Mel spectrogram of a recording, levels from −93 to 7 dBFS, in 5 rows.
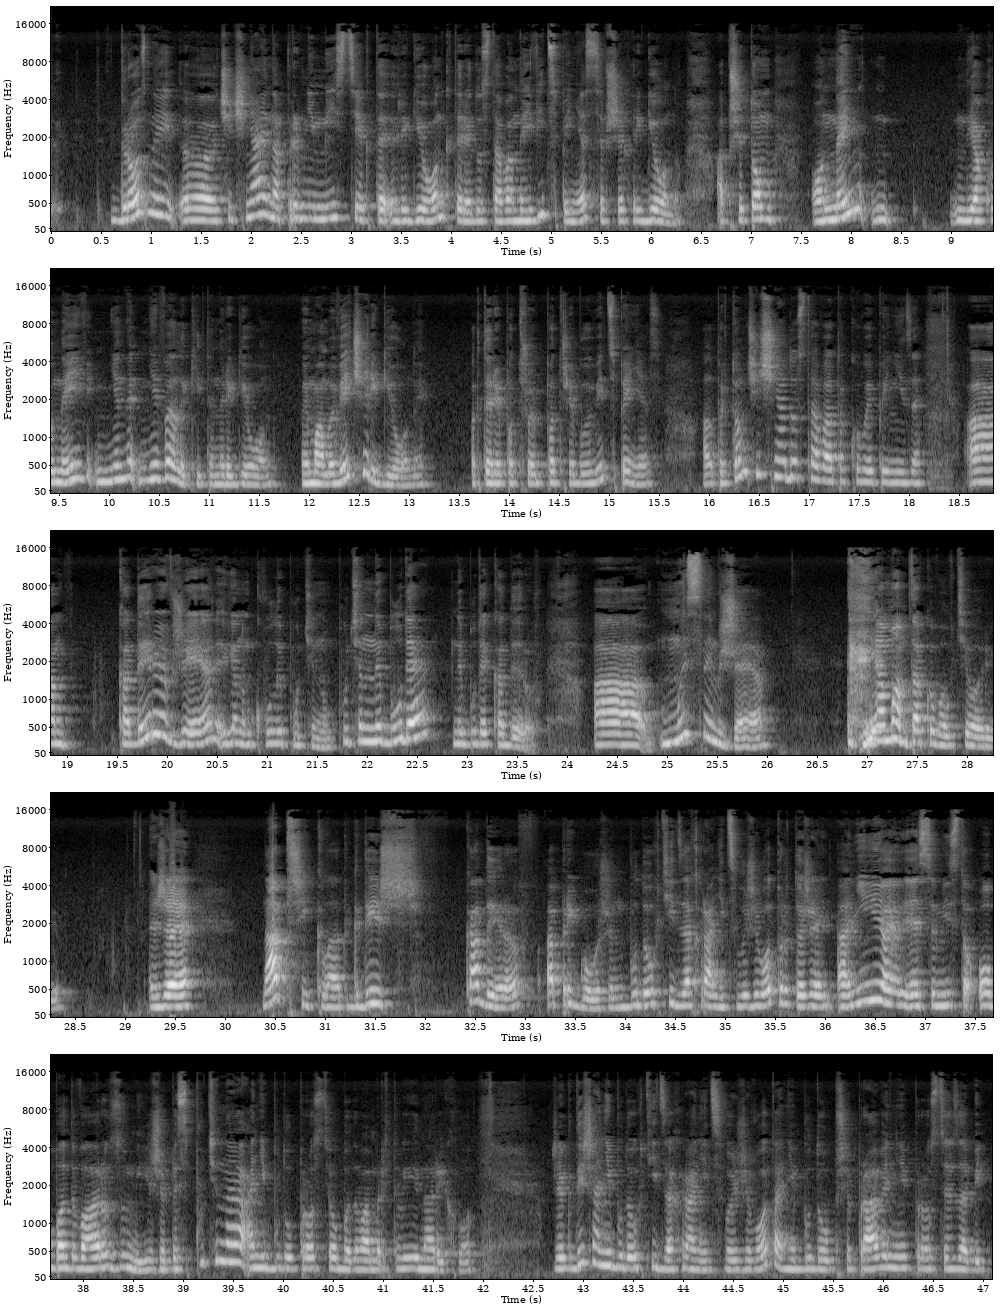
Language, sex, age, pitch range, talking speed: Czech, female, 20-39, 180-215 Hz, 115 wpm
